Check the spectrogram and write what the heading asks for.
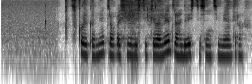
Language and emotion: Russian, neutral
